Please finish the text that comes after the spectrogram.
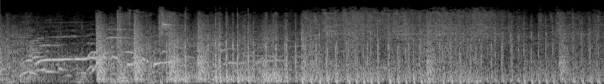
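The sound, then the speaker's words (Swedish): Rapid bursts of gunfire crackle almost continuously, with sharp repeated shots and a sustained chatter of automatic fire, alongside whistling tones and faint shouting voices, in a film scene where people on a bus are shot dead. “och eh, hur personerna blir ihjälskjutna, hon försöker rädda en av eh, döttrarna.”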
